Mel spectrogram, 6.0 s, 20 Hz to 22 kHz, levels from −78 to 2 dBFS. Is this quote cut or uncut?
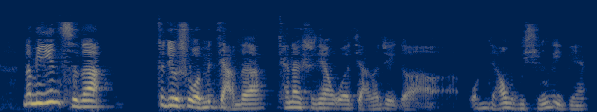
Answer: uncut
